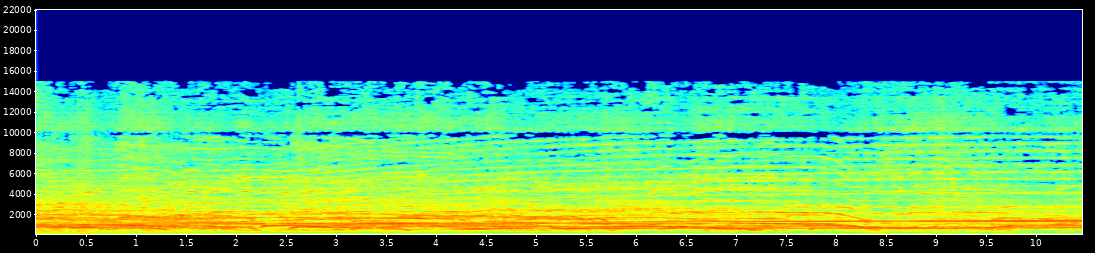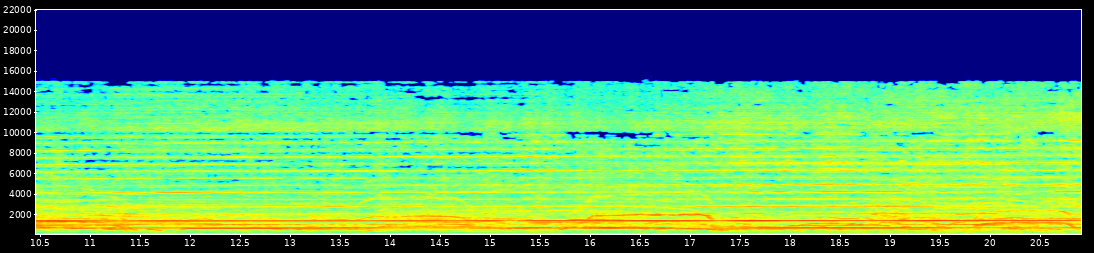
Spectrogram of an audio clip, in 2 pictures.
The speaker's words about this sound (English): We had Rutledge Wood in Dawsonville where they hooked up the siren to I think it was a Toyota Corolla. Chase said it, these fans are ready. Let's hit that siren!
